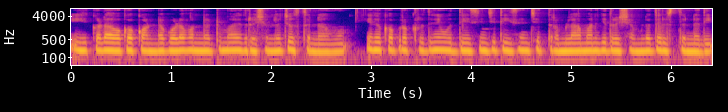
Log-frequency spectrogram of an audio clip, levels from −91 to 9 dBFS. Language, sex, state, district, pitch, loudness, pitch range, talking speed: Telugu, female, Andhra Pradesh, Guntur, 190 Hz, -16 LUFS, 185-195 Hz, 215 wpm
